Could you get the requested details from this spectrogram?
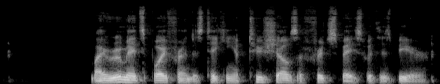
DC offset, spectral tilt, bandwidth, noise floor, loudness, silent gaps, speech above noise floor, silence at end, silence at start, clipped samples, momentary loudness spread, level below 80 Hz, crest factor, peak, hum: under 0.1%; -6 dB/octave; 16 kHz; -79 dBFS; -19 LUFS; none; 61 dB; 0.15 s; 0.9 s; under 0.1%; 8 LU; -50 dBFS; 18 dB; -2 dBFS; none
